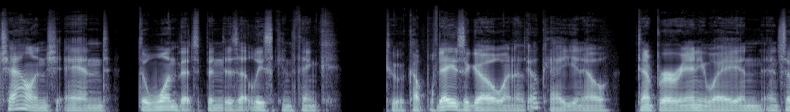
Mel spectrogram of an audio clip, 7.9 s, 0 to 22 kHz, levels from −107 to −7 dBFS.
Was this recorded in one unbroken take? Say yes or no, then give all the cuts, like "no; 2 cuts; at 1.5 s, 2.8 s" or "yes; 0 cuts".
no; 7 cuts; at 1.8 s, 2.2 s, 2.7 s, 3.8 s, 4.4 s, 5.2 s, 6.4 s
